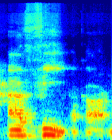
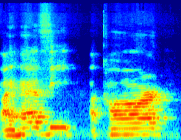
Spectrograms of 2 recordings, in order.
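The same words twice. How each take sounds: First: "have a car" slow, "have" ending on a clean v with no vowel; correct have. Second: "I have a car" drawn out as "hévi", an i added after the v; slow mock Brazilian "I have a car" with the added vowel; wrong extra vowel. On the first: Teacher modelling the correct form, slow clean "have". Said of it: "não é". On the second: Teacher showing the Brazilian error, drawn-out "hévi". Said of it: "Você ignora esse V". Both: Shown as a demonstration.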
